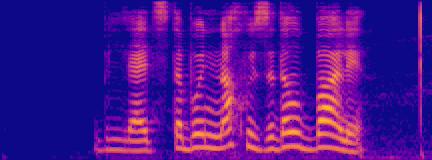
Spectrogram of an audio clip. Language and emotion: Russian, angry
